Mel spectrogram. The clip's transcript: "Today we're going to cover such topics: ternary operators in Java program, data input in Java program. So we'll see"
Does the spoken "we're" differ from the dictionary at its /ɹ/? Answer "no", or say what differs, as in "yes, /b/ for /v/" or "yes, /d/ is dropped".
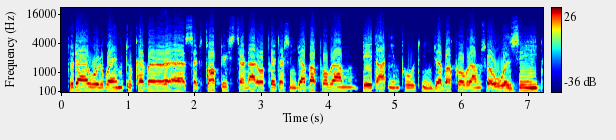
yes, /l/ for /ɹ/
